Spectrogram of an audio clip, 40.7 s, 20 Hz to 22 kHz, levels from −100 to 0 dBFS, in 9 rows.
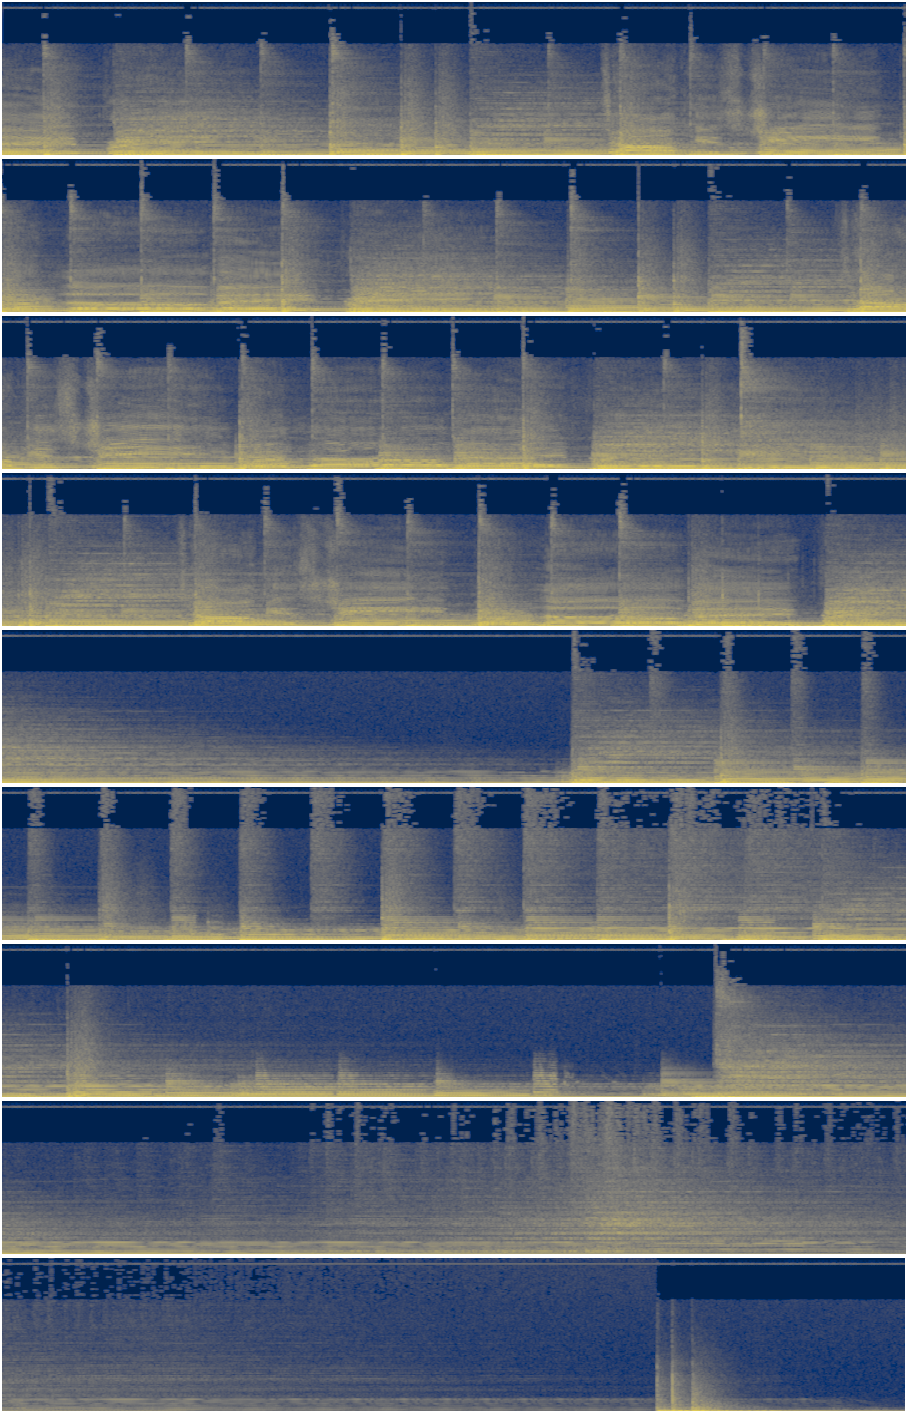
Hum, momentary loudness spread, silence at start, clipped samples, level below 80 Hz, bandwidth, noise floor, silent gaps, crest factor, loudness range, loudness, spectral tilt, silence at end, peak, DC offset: none; 13 LU; 0 s; under 0.1%; -26 dBFS; over 20 kHz; -53 dBFS; none; 18 dB; 10 LU; -19 LUFS; -6.5 dB/octave; 0 s; 0 dBFS; under 0.1%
